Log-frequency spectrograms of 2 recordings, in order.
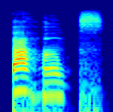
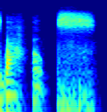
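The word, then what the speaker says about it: Bahamas: foi feito culturalmente aqui nós brasileiros pegamos a letra h do nome do país em inglês e colocamos o som dela em inglês e acabamos pronunciando esse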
